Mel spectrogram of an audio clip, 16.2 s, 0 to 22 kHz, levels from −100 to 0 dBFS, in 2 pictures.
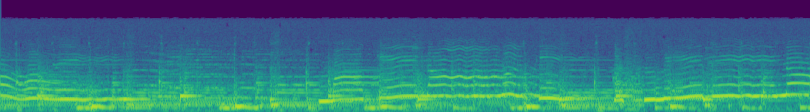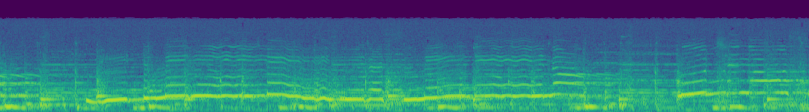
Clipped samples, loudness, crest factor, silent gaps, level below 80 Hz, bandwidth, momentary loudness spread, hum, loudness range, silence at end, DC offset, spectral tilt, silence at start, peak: under 0.1%; -19 LUFS; 10 dB; none; -42 dBFS; 12 kHz; 5 LU; none; 2 LU; 0 s; under 0.1%; -8.5 dB/octave; 0 s; -8 dBFS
